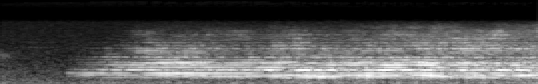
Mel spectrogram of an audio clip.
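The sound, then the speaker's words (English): A passing train's horn blares loud, a sustained, steady chord that swells in after a brief low rumble and holds to the end, with no voices. “Train. That train is loud as shit.”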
